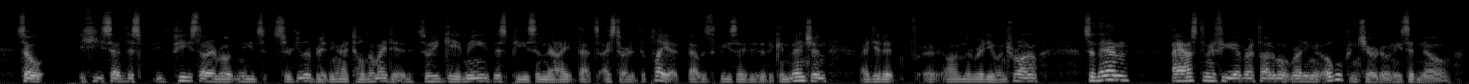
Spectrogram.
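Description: Talking at a very fast pace, a man with a Canadian accent uses a medium pitch and ordinary pitch variation. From Northern Ontario, Canada (Sudbury); Ontario. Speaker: oboe player; podcast guest. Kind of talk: casual interview chat. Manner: hesitant with many fillers. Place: home room. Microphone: studio mic.

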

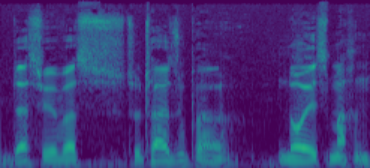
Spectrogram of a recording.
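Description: A man's voice comes through dry, with no echo. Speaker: rapper. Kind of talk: casual interview. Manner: giggly. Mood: relaxed, joking. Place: waterside. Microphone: handheld.

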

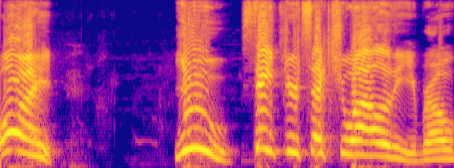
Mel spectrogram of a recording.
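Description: Using a put-on character voice, a man speaks at a fairly slow pace. His pitch is extremely high. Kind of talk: reaction commentary. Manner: shouty, aggressive.

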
